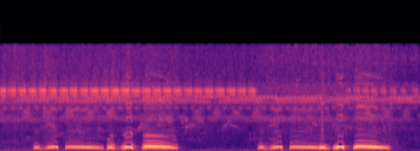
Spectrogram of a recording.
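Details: Lure call of a spotted dove for prompting other doves to sing: two full coo phrases, each with low hooked notes, a long warbling coo and a descending final note. A faint electronic whine is present throughout.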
